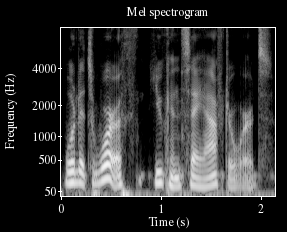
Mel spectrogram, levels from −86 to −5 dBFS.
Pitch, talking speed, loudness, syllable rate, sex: 135 Hz, 195 wpm, -18 LUFS, 4.4 syllables/s, male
